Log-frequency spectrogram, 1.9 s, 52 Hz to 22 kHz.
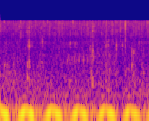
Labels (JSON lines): {"label": "biophony", "recorder": "SoundTrap 300"}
